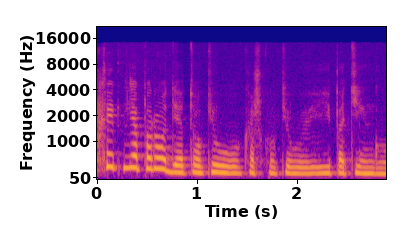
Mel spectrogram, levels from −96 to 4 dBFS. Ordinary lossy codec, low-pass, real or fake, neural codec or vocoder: MP3, 96 kbps; 14.4 kHz; real; none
